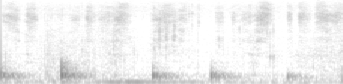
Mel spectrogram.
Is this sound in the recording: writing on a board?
yes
